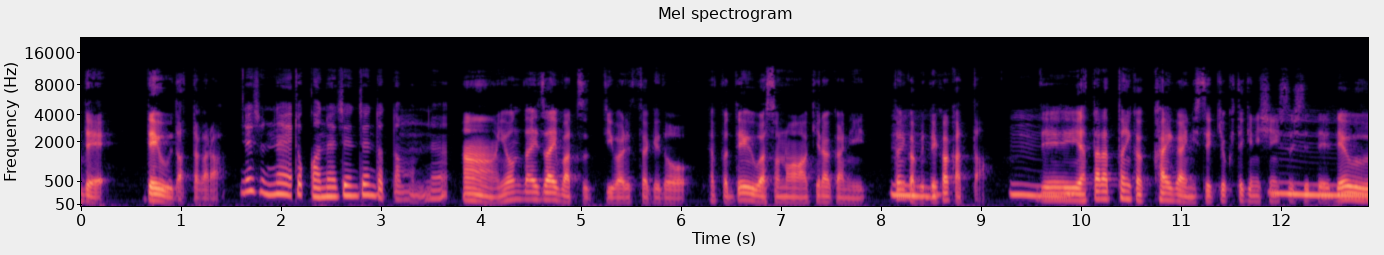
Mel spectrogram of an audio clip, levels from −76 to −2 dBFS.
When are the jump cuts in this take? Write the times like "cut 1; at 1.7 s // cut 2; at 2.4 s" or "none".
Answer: cut 1; at 2.1 s // cut 2; at 9.2 s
